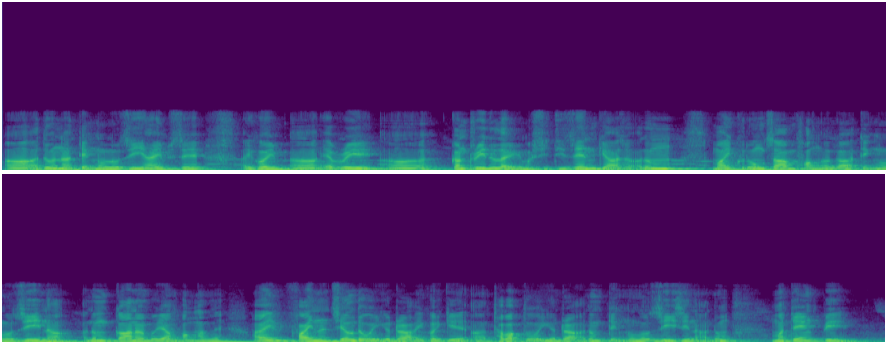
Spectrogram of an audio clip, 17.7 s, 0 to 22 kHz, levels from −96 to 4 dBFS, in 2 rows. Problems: none marked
